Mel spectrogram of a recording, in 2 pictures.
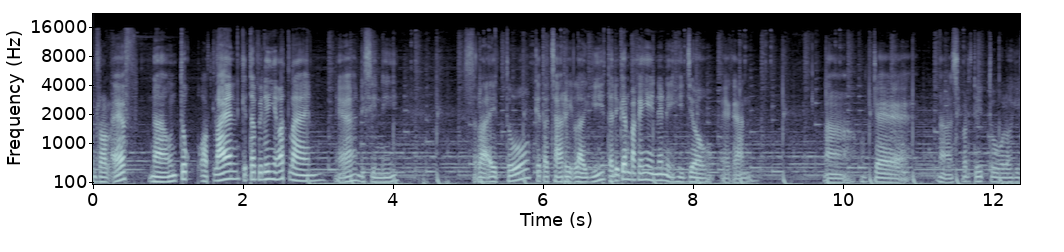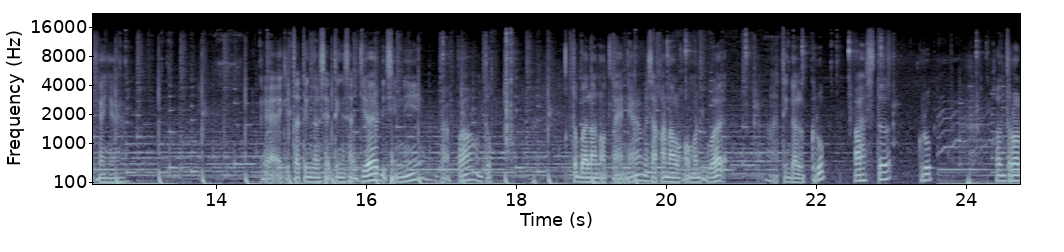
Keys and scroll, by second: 16.7 2, 17.5 Return, 19.9 ctrl+a.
